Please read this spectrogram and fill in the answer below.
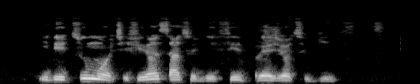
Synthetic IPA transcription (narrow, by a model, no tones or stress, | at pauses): iditumɔt͡ʃifjudɔ̃nstatudefilplɛʒɔtʰuɡiv̥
